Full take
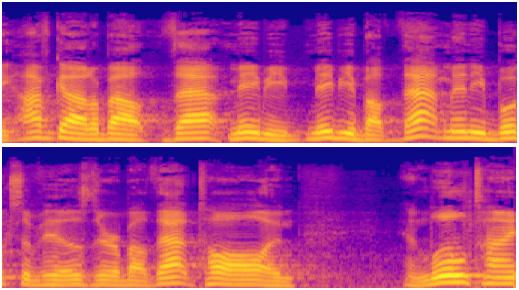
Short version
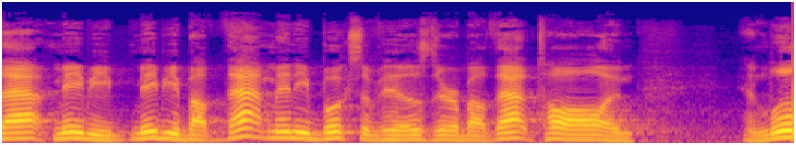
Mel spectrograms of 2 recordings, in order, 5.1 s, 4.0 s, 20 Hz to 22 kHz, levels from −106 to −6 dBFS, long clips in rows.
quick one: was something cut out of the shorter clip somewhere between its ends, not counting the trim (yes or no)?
no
